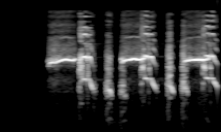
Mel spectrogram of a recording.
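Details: Female grey francolin (teetar) giving loud, harsh, ringing call notes, a high drawn-out note alternating with shorter lower clipped notes in a quick burst, with no background noise.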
